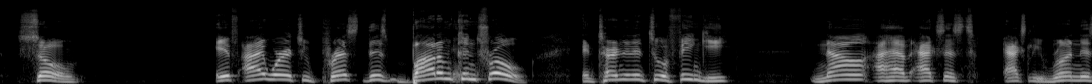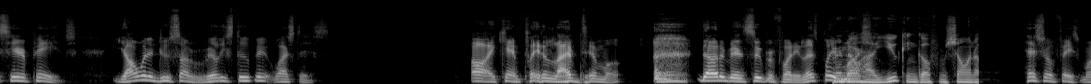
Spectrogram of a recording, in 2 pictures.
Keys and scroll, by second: 4.5 alt+super+8, 7.2 alt+super+8.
